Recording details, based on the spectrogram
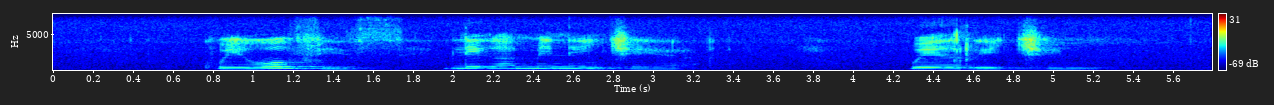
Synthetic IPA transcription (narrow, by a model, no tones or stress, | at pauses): k̬ʼwiɦovis | lik̬aminind͡ʒʱɛ | weri̥ʒ̥ʱin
